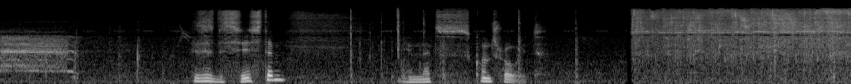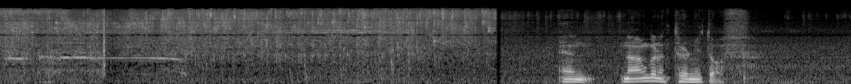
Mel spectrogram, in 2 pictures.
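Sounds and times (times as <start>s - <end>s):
irrigation water spraying: 6.3s - 13.6s.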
